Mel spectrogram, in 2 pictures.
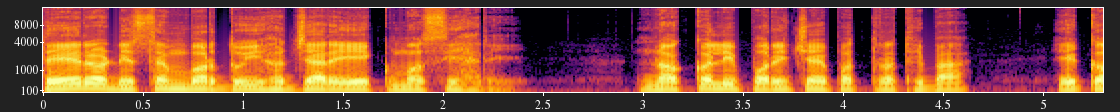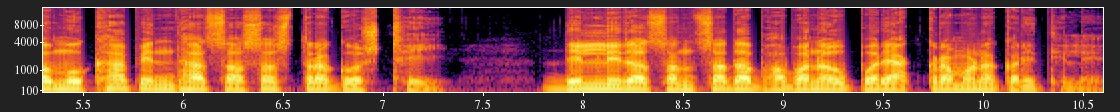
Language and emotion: Odia, neutral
